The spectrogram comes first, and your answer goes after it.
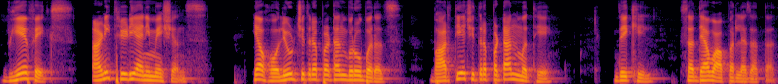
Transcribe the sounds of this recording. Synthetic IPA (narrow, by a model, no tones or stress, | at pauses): ʋiefeks | aɽ̃it̪ʰɾiɽiːænimeɕə̰ns | jaɦɔliʋuɽt͡ɕit̪ɾəpəʈambəɾobəɾət͡s | bʱaɾt̪ijət͡ɕit̪ɾəpəʈamːəd̪ʱːje | d̪ekʰiːl | səd̪ʱjaʋapəɾljad͡za̰t̪a̰t̪̚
